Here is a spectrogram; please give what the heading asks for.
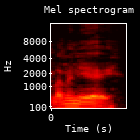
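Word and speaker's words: Lemonier: your lemony a that's how you say it lemon yay so that's all my pick their mug subscribe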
